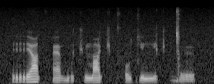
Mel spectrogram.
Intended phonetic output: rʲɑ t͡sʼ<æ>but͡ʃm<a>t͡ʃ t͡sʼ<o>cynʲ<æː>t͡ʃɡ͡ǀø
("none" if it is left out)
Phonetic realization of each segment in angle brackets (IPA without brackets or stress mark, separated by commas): æ, ɑ, o, æ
